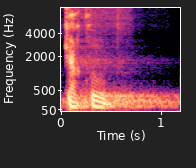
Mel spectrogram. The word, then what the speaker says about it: Yaqub: He was introduced to us as Prince Yaqub, pronounced Yaqub, as in Hebrew.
